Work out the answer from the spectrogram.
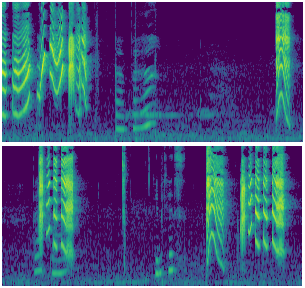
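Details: Pet parrot credited with speaking Hindi, English, Urdu, Kannada, Malayalam and Telugu produces scattered clusters of high, chattering speech-like syllables between long quiet stretches, with a brief lower voice early on.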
